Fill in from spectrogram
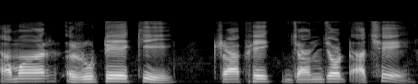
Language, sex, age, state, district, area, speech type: Bengali, male, 45-60, West Bengal, South 24 Parganas, rural, read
